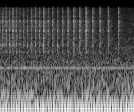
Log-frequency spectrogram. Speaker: does the reel turn smoothly very smoothly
